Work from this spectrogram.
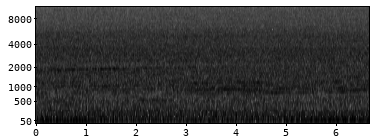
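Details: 2024 Toyota RAV4 SE in EV mode, fully charged, cold day, heater on: loud steady low whir with faint fixed tone from under left side of hood, no clear knocking; owner suspects heat pump blades hitting something.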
